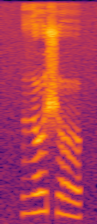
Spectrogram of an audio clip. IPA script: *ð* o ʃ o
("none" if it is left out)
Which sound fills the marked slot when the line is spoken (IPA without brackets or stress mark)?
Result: ð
